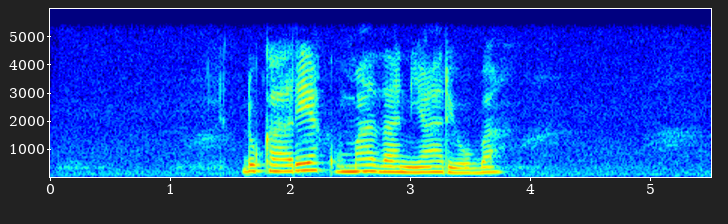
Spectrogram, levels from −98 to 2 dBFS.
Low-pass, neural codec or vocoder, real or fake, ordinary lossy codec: 5.4 kHz; none; real; none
